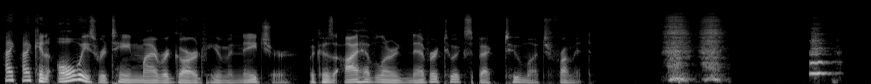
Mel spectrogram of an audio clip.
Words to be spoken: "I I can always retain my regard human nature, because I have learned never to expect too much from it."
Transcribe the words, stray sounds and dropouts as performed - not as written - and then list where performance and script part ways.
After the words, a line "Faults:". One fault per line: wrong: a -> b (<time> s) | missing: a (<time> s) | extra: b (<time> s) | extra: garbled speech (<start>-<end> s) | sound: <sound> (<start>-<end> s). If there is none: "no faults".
"I I can always retain my regard human nature, because I have learned never to expect too much from it."
Faults:
sound: sniff (6.6-7.3 s)
sound: laugh (8.1-8.4 s)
